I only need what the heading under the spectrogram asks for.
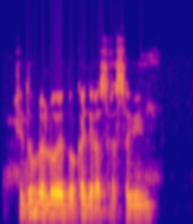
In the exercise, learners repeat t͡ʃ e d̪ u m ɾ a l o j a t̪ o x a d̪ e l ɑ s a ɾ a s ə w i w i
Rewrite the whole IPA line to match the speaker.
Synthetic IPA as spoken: t͡ʃ e d̪ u m ɾ a l o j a d̪ o k a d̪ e ɾ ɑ s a ɾ a s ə w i w i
